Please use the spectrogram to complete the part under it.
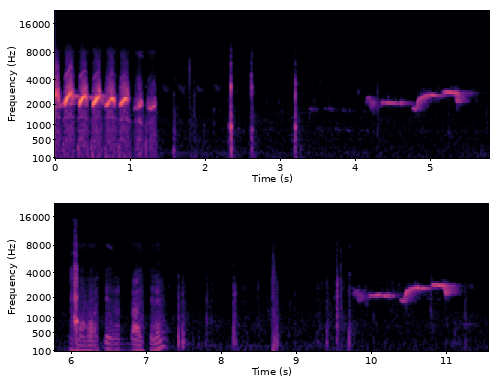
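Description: Birds in a village countryside garden give clear, whistled chirps: a rapid trilled phrase, then two later repeated whistle calls, with quiet gaps and scattered clicks and footsteps between. A person speaks briefly.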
